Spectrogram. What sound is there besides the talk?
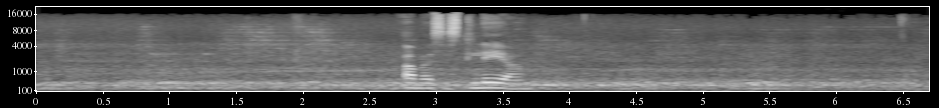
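subway train running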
